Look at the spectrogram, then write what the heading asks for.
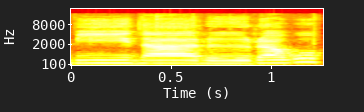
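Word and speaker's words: Minard: 미나르라고 하더라고요. 제가 토종 한국인이라 끝까지 다 있는 습관이 좀 있는데 실제로는 미나르라고 발음합니다.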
